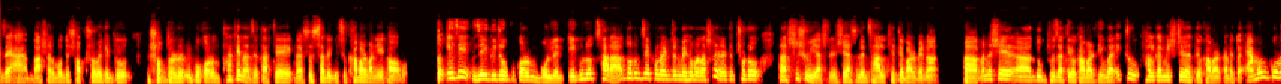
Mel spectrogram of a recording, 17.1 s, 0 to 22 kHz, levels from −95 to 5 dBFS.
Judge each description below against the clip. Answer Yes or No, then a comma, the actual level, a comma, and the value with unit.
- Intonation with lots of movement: Yes, wide, 7.4 semitones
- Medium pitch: No, low, 130 Hz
